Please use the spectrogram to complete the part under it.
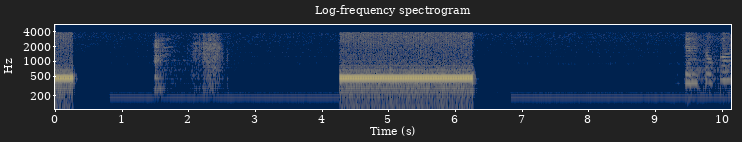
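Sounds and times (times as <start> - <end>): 
telephone dial tone while a call is being dialed: 0.0 - 0.3, 4.3 - 6.3
faint low hum: 0.0 - 10.1.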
